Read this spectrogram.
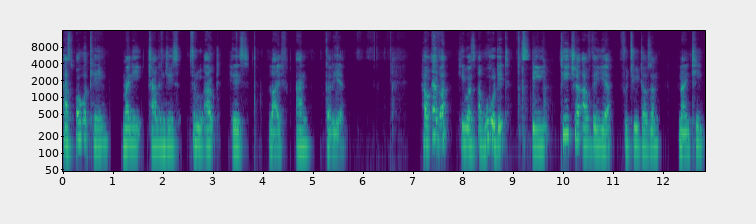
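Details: Adult male speaker; no disorder.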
